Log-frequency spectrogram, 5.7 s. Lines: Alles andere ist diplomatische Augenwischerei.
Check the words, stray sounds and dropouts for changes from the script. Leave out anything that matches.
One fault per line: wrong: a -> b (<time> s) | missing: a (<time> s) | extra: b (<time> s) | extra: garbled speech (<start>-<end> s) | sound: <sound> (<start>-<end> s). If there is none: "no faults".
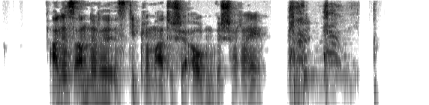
sound: cough (3.8-4.8 s)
